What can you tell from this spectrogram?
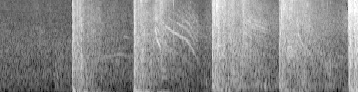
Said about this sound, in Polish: Kto do mnie to jeszcze strzela?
